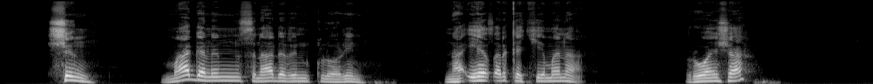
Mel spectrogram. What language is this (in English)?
Hausa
